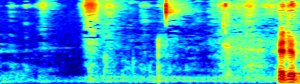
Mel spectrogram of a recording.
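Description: Pen writing on paper: a few faint, short scratching strokes as letters are written.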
